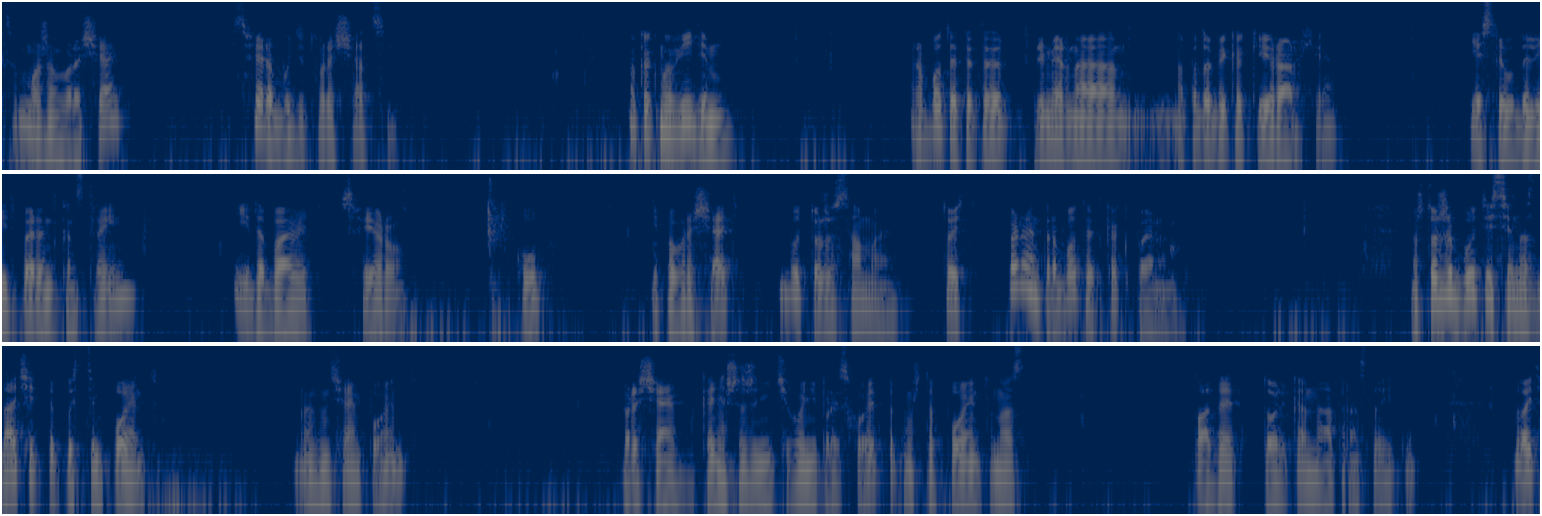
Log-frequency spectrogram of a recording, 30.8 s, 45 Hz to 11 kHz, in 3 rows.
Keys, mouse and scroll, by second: 0.5-1.5 drag, 1.6 ctrl+z, 2.1 drag, 2.4 ctrl+z, 2.7-3.7 drag, 3.8 z, 4.1 alt+middle drag, 4.3-5.6 alt+drag, 5.6 alt+right click, 6.3-9.3 alt+middle drag, 9.3 click, 9.8 f, 10.3 click, 10.8 click, 11.1 Delete, 11.5 click, 12.6 shift+click, 13.4 p, 13.9 click, 14.3 e, 14.5-16.5 drag, 16.8 ctrl+z, 17.3 ctrl+z, 17.5 ctrl+z, 18.8 q, 19.2 click, 20.0 shift+click, 27.1 click, 28.7-29.3 drag, 29.9 click, 30.3 w.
